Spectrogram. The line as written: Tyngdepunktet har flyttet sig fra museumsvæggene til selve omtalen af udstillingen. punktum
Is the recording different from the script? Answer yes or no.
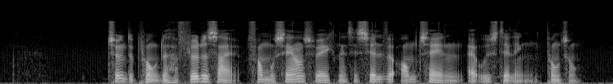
no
